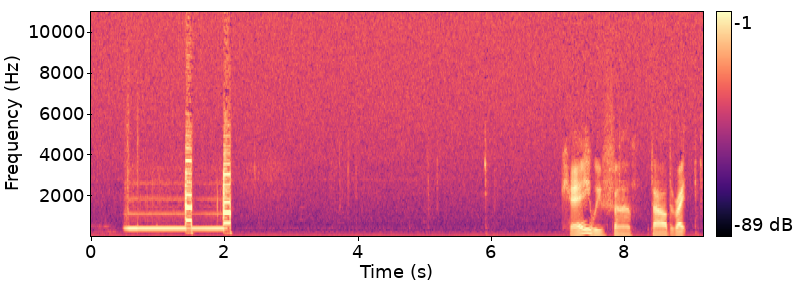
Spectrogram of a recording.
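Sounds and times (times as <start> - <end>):
telephone line tone as a number is dialed: 0.5 - 2.1
speech: 7.2 - 9.1.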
